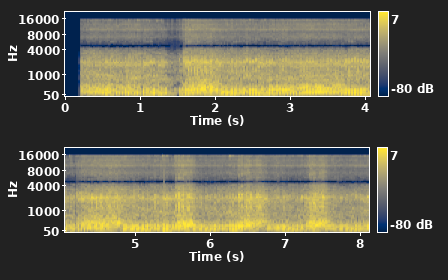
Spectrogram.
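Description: Single-cylinder Honda motorcycle engine running on a standard Honda Megapro carburettor, idling steadily, then given short throttle blips about once a second in the second half.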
